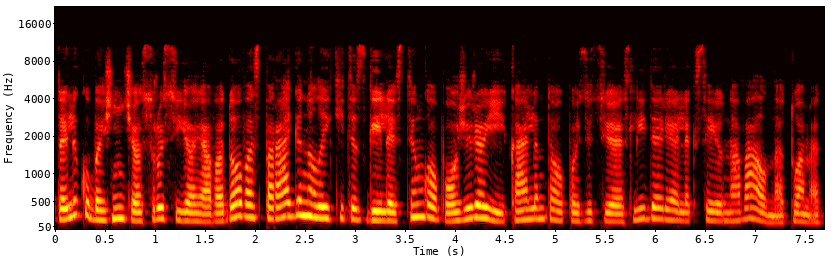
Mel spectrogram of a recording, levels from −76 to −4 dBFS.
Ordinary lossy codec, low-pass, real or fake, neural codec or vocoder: MP3, 64 kbps; 10.8 kHz; fake; vocoder, 48 kHz, 128 mel bands, Vocos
